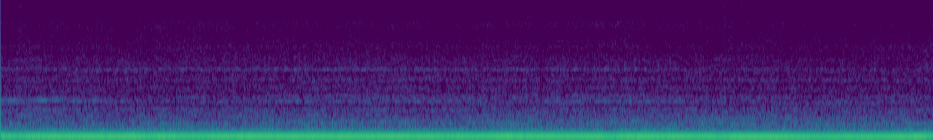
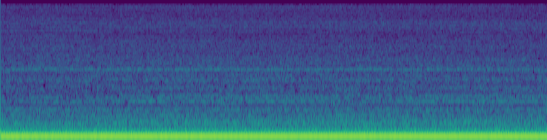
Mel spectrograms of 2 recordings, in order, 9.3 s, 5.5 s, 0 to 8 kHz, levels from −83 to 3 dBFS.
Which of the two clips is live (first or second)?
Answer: second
